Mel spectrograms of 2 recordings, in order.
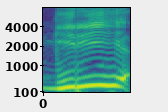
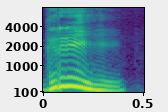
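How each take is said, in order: First: A vowel is inserted between the g and r. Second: The g and r are joined with no vowel. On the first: The speaker calls it wrong. "गिरिह अगर बोलेंगे ना तो गिरिह ऐसे होगा गी री ह" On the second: The speaker calls it right. "हम बोल रहे हैं गृह"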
